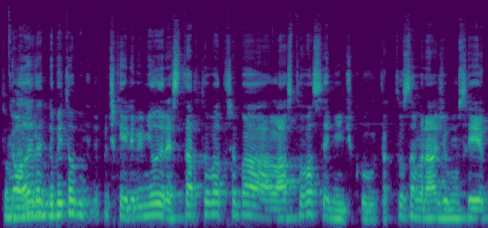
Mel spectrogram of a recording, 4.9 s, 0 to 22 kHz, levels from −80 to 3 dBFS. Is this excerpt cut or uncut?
uncut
